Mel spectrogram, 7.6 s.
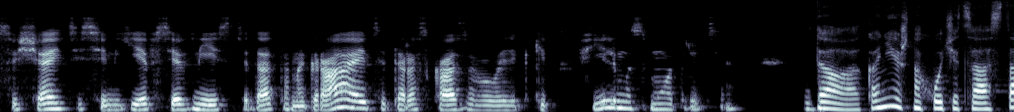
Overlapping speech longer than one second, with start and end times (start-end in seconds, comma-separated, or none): none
